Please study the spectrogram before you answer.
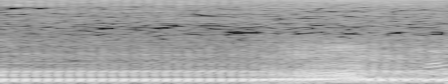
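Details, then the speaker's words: Suzuki Satria FU third generation, hard to start in the morning, running without a battery: fast, even chuffing idle, already slightly high, that only creeps up and flattens when the throttle opens; won't rev without the battery. "jelas RPM nya ndak mau naik Kang Bro karena nggak ada akinya ini."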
